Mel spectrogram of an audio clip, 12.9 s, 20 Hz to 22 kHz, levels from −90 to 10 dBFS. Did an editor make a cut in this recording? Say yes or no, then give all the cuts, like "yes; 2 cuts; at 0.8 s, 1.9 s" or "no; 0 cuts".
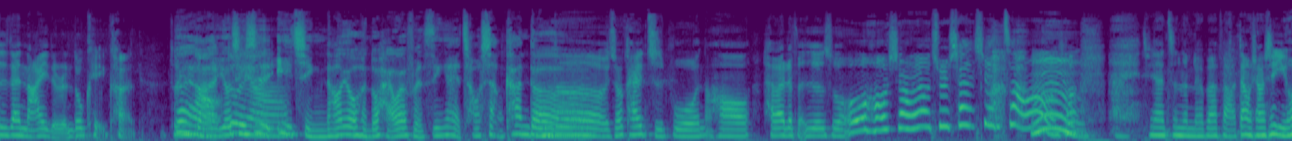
no; 0 cuts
